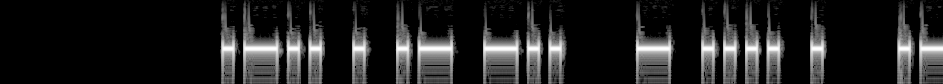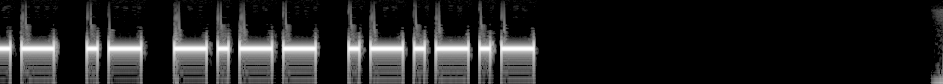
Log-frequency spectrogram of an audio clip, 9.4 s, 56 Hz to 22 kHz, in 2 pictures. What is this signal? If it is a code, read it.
Morse code, heard as a keyed tone, about 21 wpm, 700 Hz. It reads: LEAD THE WAY.
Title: Sentences from Top 1000 Words - Review Part 2 - 22wpm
